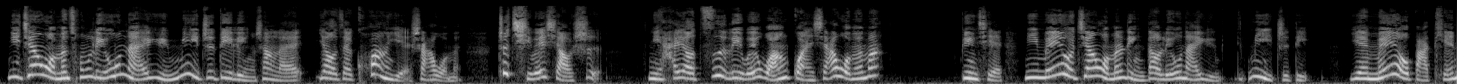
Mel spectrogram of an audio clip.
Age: 30-49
